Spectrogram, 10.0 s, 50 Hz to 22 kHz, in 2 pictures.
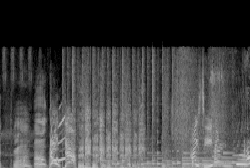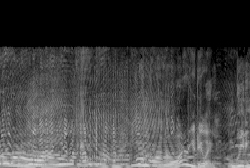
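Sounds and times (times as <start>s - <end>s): children's background music: 2.1s - 8.4s.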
